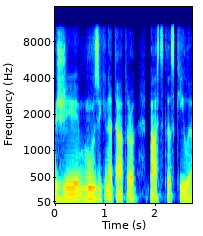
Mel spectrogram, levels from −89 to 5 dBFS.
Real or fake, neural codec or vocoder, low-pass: fake; codec, 16 kHz in and 24 kHz out, 0.9 kbps, LongCat-Audio-Codec, fine tuned four codebook decoder; 10.8 kHz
